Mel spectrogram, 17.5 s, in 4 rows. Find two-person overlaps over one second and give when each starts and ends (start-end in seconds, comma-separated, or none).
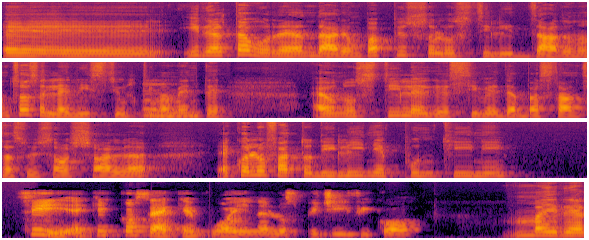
none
